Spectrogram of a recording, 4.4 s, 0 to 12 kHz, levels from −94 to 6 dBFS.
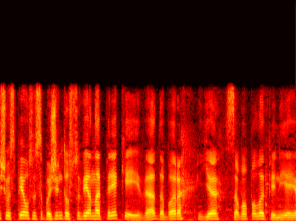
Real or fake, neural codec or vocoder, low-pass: real; none; 7.2 kHz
